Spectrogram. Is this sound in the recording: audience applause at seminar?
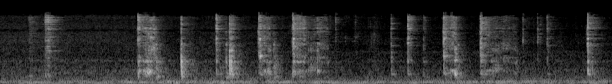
no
